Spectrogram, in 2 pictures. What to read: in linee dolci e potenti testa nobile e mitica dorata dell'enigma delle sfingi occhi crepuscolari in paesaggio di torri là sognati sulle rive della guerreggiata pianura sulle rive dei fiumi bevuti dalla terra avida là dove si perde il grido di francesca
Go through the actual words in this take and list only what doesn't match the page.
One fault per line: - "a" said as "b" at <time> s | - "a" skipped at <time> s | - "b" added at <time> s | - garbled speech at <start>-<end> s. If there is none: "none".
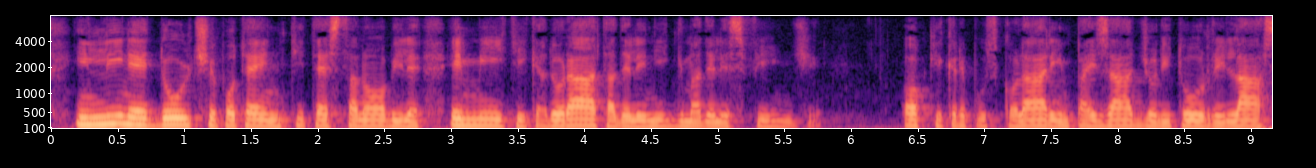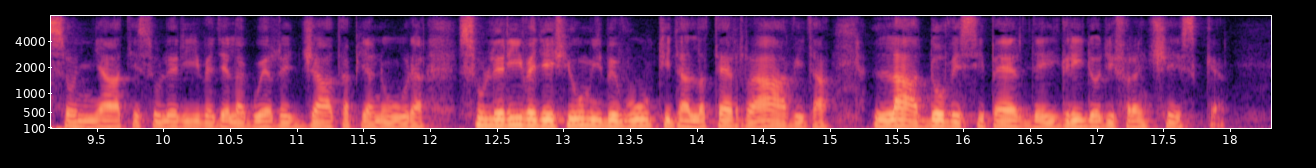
none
